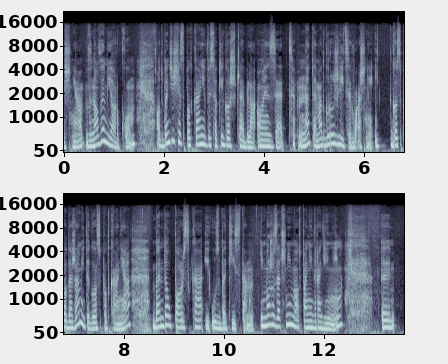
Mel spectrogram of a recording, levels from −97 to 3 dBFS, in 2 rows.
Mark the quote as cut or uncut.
uncut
